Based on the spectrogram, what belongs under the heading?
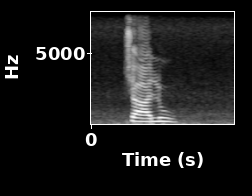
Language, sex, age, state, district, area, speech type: Urdu, female, 18-30, Delhi, South Delhi, urban, read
